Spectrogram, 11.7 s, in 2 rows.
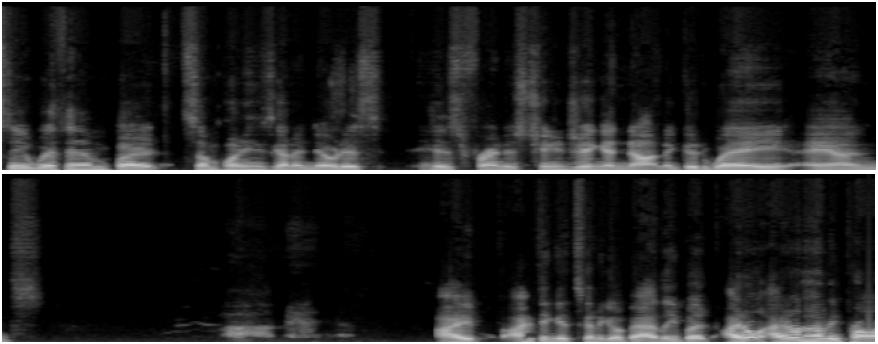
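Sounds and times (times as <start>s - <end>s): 
speech: 0.0s - 6.2s, 7.4s - 8.0s, 8.8s - 11.6s
cat meowing: 6.9s - 8.0s.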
